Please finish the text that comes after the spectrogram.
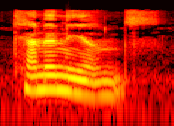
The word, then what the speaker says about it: Caninians: Caninians, the old man said. I'm assuming that would be the way to spell it. He gave the word a strange affliction on the second N. Caninyans.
